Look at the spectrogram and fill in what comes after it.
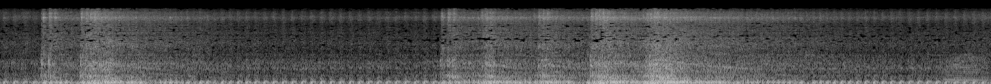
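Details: Yamaha Mio M3 scooter, previously hesitating with no power, after checking fuel pump pressure (about 40 rising near 80): crisp, even idle with clean quick revs, no stumbling; normal running.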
